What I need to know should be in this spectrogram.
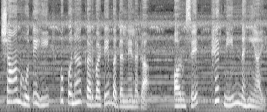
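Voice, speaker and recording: A woman's voice: medium pitch, lively intonation, unhurried, music in the background. Woman narrating a storybook tale. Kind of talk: scripted cartoon story narration.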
